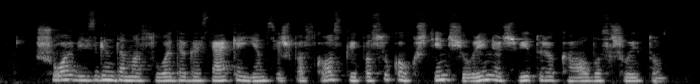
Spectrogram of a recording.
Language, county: Lithuanian, Klaipėda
